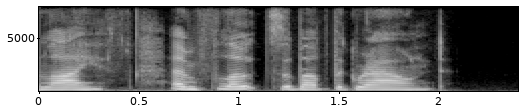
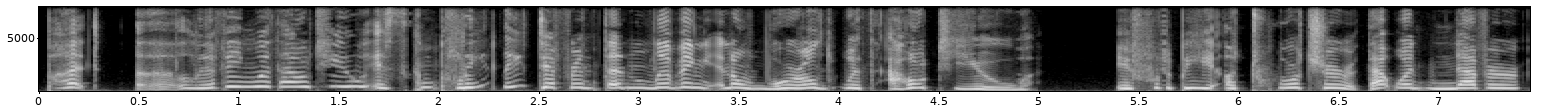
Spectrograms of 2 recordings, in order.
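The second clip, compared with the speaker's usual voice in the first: higher, tearful plea to her friend; Wanda's voice; 9 semitones higher than usual. A narrator's reading. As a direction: voice her pleading, higher and fuller. Wanda pleading with narrator.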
